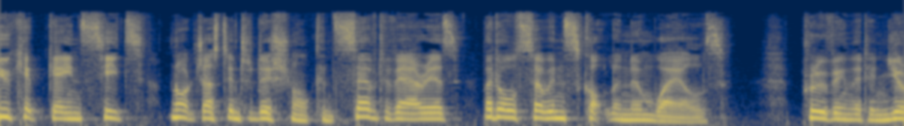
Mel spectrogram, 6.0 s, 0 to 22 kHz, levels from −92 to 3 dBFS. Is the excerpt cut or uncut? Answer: cut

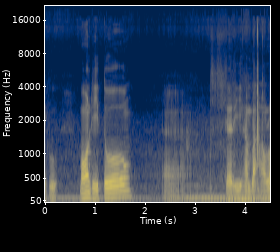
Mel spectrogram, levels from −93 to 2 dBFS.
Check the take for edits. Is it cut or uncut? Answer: uncut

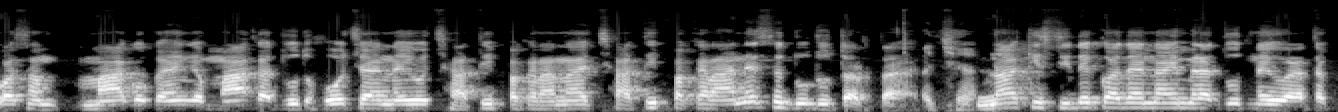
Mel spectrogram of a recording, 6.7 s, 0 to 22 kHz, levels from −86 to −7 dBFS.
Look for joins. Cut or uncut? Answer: uncut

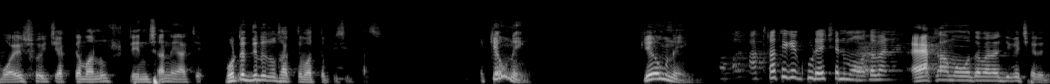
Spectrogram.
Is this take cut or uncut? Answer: uncut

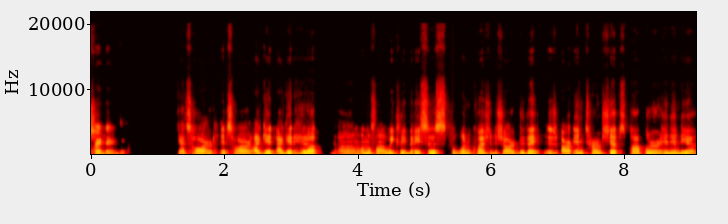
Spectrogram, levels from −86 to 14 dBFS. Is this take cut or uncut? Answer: cut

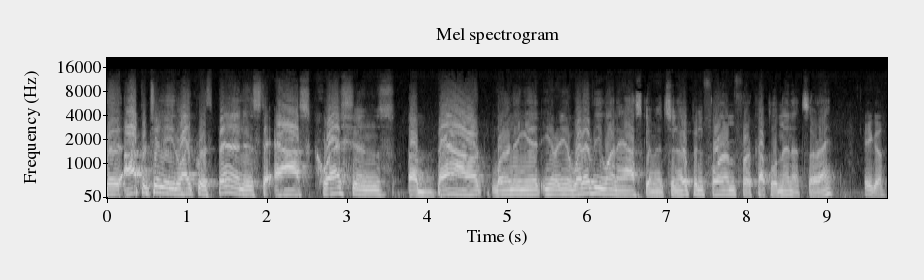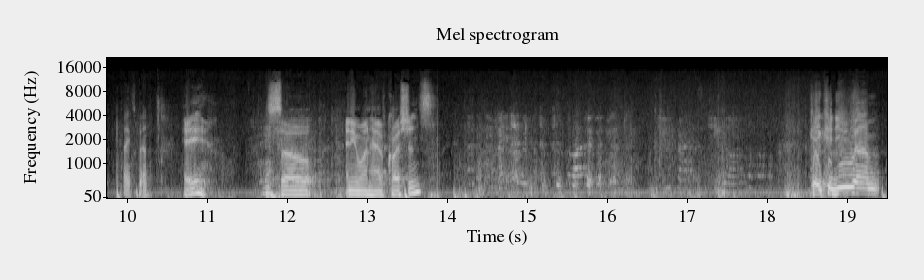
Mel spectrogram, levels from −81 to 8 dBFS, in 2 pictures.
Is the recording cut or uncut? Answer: cut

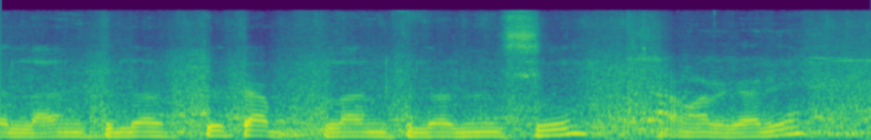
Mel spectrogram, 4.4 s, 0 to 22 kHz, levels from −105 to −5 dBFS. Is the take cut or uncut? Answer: uncut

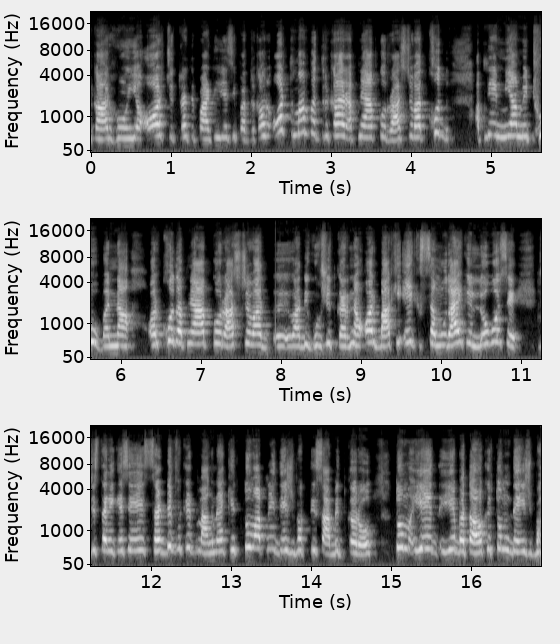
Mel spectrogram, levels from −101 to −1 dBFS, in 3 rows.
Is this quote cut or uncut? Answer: uncut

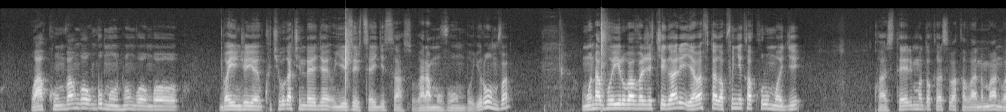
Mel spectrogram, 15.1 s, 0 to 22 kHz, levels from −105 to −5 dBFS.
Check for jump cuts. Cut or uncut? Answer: uncut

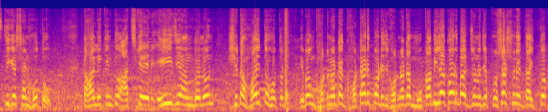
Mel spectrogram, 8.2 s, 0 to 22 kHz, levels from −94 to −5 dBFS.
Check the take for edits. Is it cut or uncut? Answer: cut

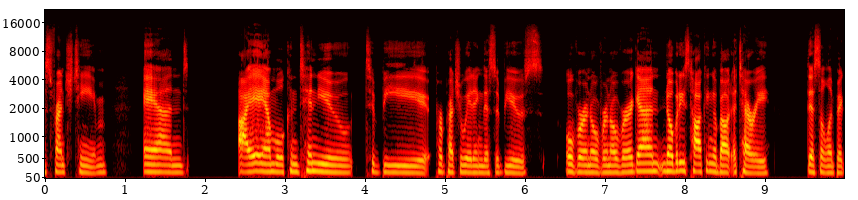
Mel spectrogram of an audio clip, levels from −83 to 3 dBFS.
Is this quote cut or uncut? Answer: uncut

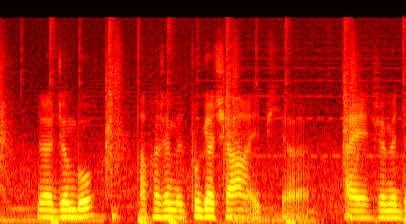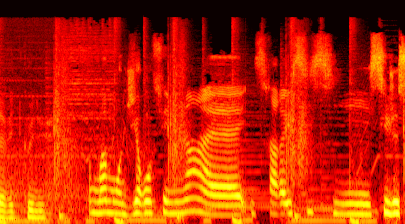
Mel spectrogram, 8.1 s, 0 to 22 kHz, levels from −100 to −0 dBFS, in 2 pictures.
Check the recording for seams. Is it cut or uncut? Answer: cut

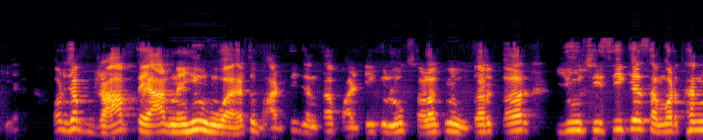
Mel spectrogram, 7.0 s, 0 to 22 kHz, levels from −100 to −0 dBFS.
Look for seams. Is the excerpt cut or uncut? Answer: uncut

